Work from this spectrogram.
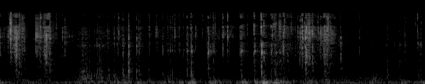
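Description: A solid rectangular bar of orange soap, held in a hand with long lilac nails, is scraped with a utility knife blade into fine crumbly shavings. A series of bright, dry scratching and crumbling strokes are heard close up, with bursts of high crackle and little low end.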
